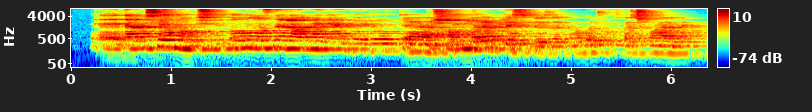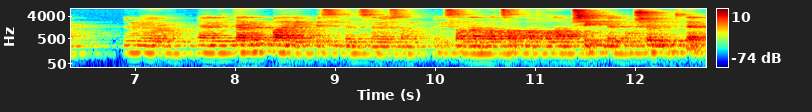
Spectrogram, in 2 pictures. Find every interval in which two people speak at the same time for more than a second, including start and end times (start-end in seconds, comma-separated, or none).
3.2-4.5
